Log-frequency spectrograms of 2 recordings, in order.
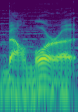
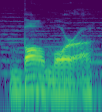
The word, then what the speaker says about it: Balmora: Because obviously I was calling it Balmora earlier, but it's apparently Balmora. Or, however he said it.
